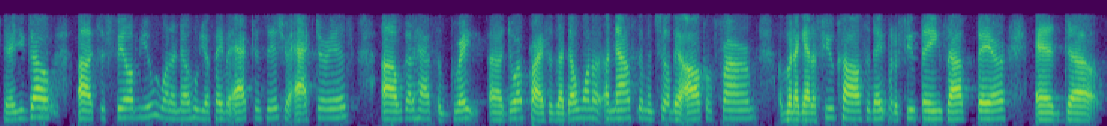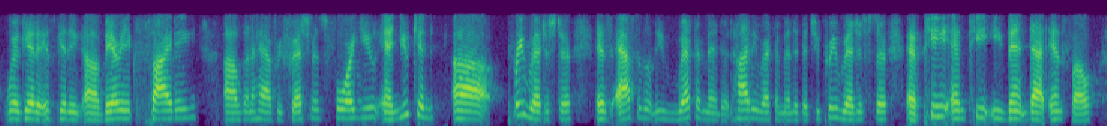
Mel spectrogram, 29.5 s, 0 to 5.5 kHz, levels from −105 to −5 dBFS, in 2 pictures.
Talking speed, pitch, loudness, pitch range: 165 wpm, 165 Hz, -26 LUFS, 155-180 Hz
